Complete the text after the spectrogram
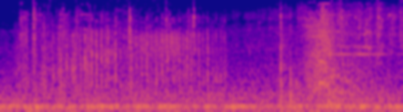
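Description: A rope creaks under a climber's grip.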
